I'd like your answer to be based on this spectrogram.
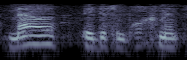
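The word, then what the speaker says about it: mal de débarquement: And the proper pronunciation is mal de disembarquement syndrome. So it's basically a French term for getting sick when leaving the ship.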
